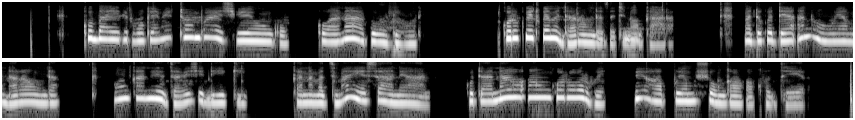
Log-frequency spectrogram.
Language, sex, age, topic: Ndau, female, 25-35, health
